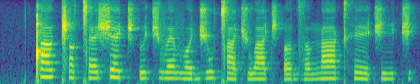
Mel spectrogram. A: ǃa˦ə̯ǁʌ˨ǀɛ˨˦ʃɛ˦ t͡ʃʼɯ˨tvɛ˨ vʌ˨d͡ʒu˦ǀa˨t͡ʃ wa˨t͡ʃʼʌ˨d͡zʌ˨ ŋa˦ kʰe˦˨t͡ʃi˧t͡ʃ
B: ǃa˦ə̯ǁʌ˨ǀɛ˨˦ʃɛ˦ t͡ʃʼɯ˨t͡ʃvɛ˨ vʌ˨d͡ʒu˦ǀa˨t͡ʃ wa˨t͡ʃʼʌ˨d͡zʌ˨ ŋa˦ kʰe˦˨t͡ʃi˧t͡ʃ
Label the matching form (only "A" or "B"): B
